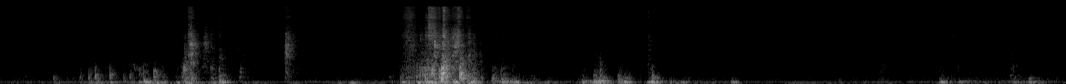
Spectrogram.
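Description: Kittens playing, with scattered knocks and scuffling and one louder scramble lasting about a second near the middle.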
